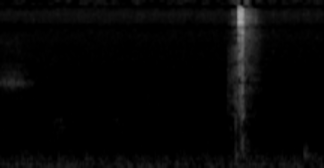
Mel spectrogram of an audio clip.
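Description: Near silence broken by a single sharp click about one and a half seconds in.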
